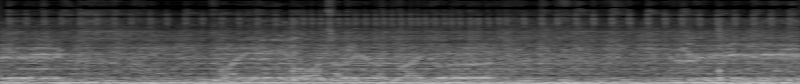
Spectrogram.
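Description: A deathcore band playing live through a festival sound system: distorted guitars and drums over a heavy, booming low end, loud and unbroken.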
